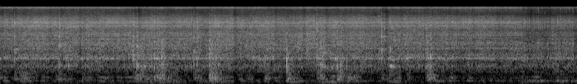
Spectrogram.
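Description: Tomatoes and peas frying in oil in a metal kadhai: a steady sizzling hiss, with irregular scrapes as a spatula stirs the nearly roasted masala against the pan.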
